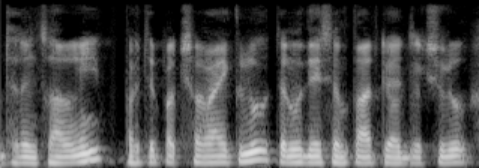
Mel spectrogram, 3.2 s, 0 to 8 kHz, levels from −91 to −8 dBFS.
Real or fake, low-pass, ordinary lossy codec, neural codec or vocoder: fake; 7.2 kHz; none; codec, 16 kHz, 1 kbps, FreqCodec, larger model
